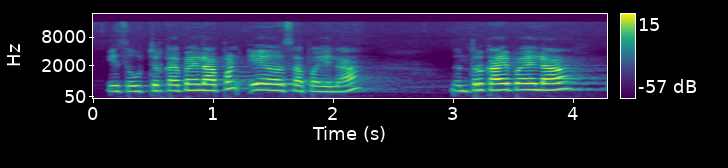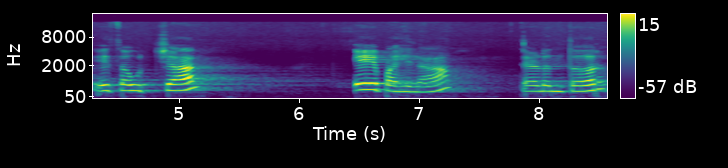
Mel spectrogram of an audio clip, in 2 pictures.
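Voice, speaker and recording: A high-pitched woman teaches English pronunciation, asking a question and then answering it herself. She repeats each sound slowly and patiently. Her voice rings out with a long reverb around it. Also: dull audio. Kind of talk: slide-based pronunciation lesson.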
